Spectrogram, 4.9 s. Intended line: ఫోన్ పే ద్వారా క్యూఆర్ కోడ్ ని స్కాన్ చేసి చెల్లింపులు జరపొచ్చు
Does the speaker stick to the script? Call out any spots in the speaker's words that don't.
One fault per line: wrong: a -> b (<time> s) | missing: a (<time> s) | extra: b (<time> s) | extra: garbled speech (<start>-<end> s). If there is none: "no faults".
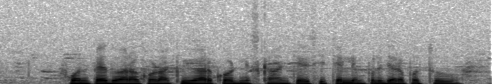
extra: కూడా (1.5 s)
